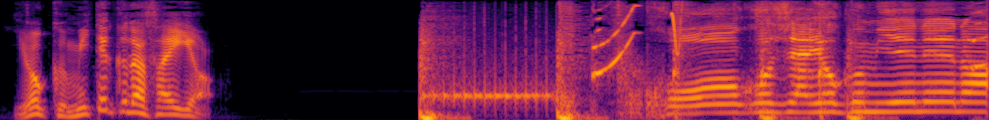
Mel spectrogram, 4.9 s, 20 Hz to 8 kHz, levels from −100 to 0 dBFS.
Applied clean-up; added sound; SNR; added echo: none; none; none; none.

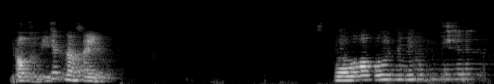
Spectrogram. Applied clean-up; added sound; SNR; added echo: neural mask model DeepFilterNet 3.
